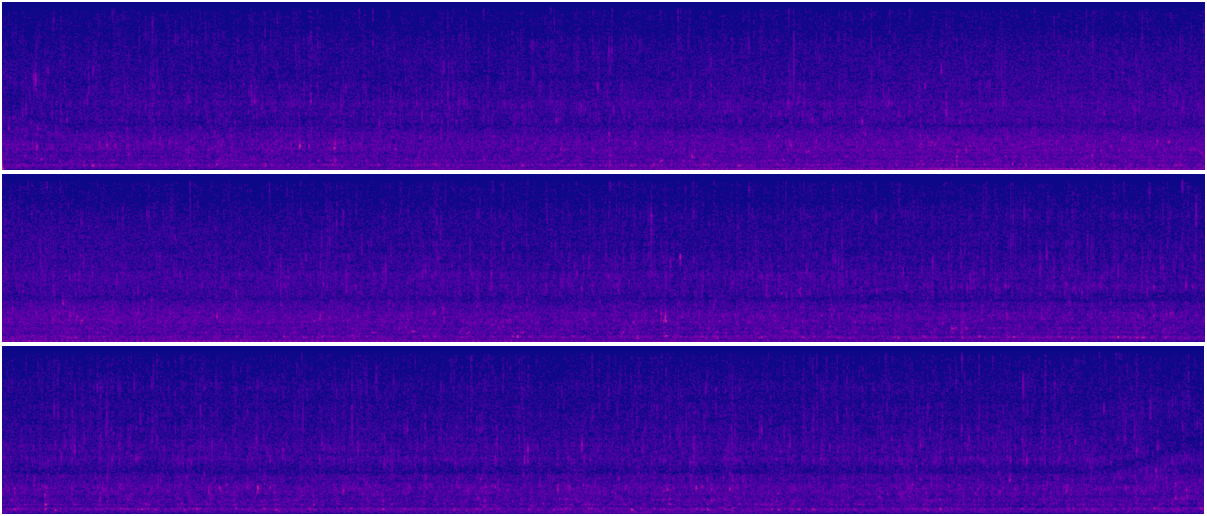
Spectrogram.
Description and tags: Recording of the Hobart rivulet near Strickland Ave, South Hobart, Tasmania, Australia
